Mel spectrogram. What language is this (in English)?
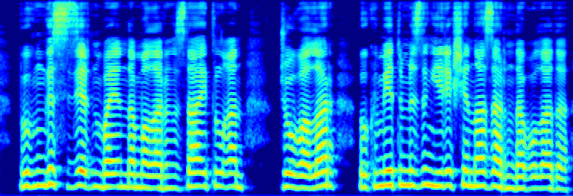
Kazakh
